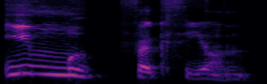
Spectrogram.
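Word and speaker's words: infección: А у них ім фекційон. І м таке сла. Угу. Через м вимовляється.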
